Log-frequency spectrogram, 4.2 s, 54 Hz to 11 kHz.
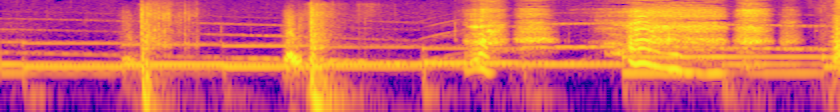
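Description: Suspenseful film-score music of long held tones, cut through by sharp impact hits: one about 0.7 seconds in and a louder one, falling in pitch, about a second and a half in, with more bursts near the end.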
